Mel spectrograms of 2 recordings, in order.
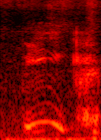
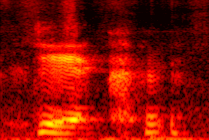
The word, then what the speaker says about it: DiC: It's not Deek like how they pronounce it. It's Dick. Dick.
